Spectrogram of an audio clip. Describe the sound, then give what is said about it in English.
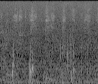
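Writing on a board produces very faint scratchy strokes, a few short marks spaced irregularly over two seconds. “In fact, I'll write this on the board.”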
